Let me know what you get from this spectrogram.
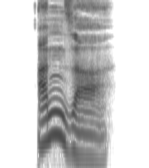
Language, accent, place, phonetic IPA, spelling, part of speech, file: German, Germany, Berlin, [ˈanˌzaː], ansah, verb, De-ansah.ogg
- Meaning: first/third-person singular dependent preterite of ansehen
